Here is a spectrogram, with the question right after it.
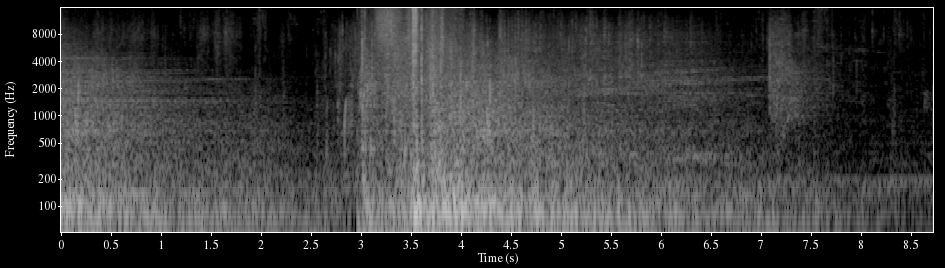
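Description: A Confringo spell blast in Hogwarts Legacy bursts into a deep rumbling boom that swells, holds for several seconds and fades into a hollow echoing tail, loud and close.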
